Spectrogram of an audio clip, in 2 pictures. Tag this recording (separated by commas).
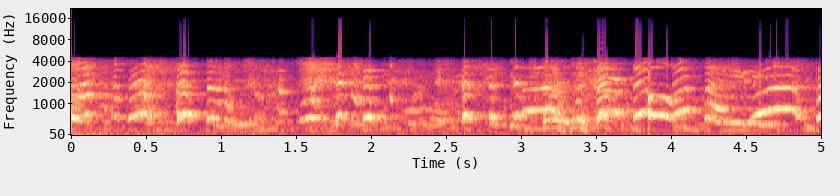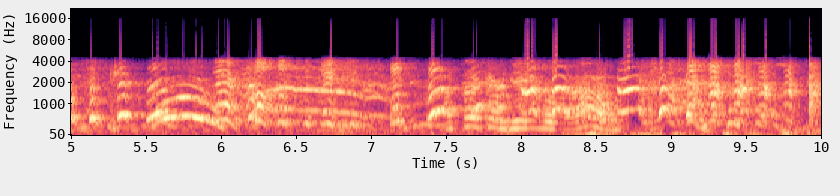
Speech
